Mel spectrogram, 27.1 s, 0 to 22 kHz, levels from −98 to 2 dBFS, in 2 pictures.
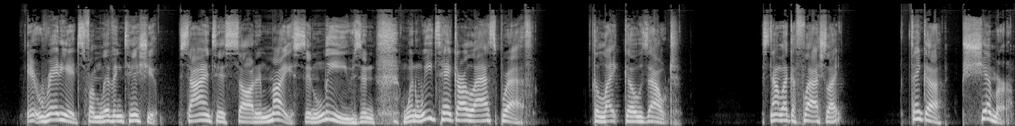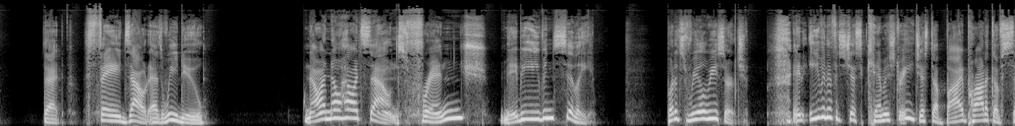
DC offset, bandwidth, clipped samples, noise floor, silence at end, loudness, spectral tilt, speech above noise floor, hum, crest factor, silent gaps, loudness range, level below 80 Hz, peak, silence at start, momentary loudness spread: under 0.1%; 19.5 kHz; under 0.1%; -86 dBFS; 0 s; -15 LUFS; -3.5 dB/octave; 70 dB; none; 16 dB; none; 5 LU; -52 dBFS; -2 dBFS; 0.35 s; 8 LU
